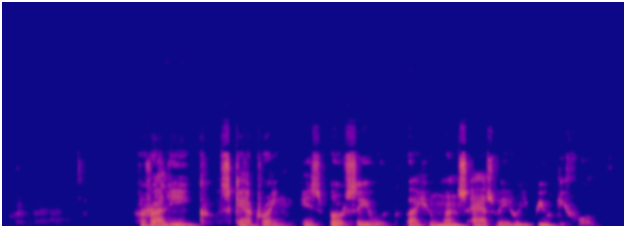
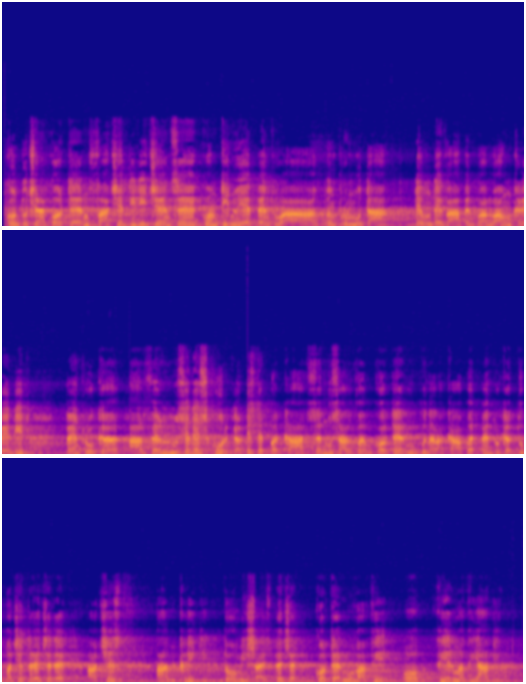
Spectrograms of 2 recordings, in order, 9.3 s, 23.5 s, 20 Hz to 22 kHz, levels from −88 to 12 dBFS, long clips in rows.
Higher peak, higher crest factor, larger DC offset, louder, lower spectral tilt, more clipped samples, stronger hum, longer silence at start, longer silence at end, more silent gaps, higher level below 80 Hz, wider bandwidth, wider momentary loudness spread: second, -14 dBFS vs -4 dBFS; about the same, 20 dB vs 16 dB; neither; second, -32 LUFS vs -18 LUFS; about the same, -4 dB/octave vs -3.5 dB/octave; neither; neither; first, 2 s vs 0 s; first, 0.5 s vs 0 s; neither; second, -66 dBFS vs -58 dBFS; about the same, 10.5 kHz vs 11 kHz; first, 17 LU vs 9 LU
